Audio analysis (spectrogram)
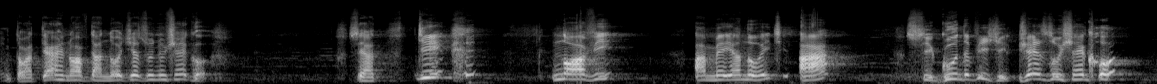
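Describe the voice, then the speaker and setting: A Brazilian man preaching a humorous storytelling sermon, animated and joking, often laughing between phrases. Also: sits high, slow, gravelly, long pauses. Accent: Brazilian Portuguese. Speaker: pastor.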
